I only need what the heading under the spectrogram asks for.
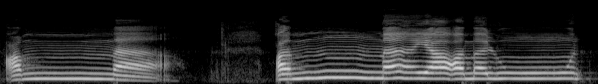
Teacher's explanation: میم کو عَمَّا يَعْمَلُونَ نہیں پڑھیں گے بلکہ تھوڑا سا کھینچیں گے، 2 الف کے برابر۔ عَمَّا عَمَّا يَعْمَلُونَ۔ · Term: غنہ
